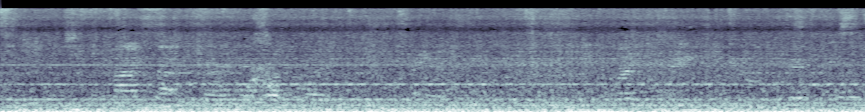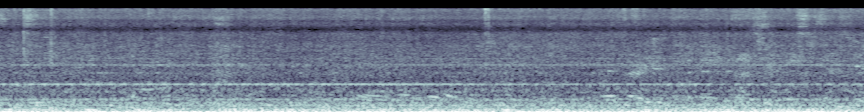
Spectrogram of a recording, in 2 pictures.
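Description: A tour boat's engine running under way with a steady low drone, with faint voices in the background.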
